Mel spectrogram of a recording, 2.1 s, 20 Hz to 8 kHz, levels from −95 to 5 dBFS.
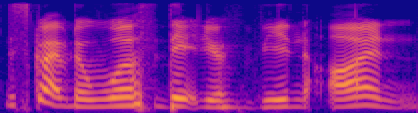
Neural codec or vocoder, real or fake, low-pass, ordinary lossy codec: none; real; 7.2 kHz; none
